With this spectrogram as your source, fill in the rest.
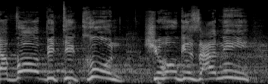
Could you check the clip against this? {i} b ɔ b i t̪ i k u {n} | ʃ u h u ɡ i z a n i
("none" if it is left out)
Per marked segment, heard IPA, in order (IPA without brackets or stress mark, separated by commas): a, n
